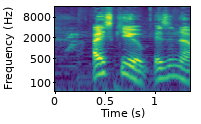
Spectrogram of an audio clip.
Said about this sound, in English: excuse the dog barking in the background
